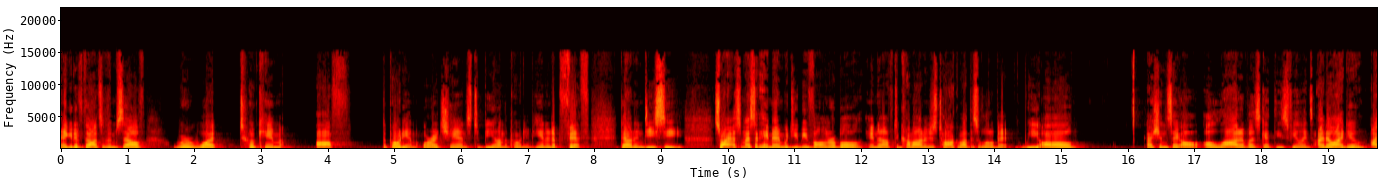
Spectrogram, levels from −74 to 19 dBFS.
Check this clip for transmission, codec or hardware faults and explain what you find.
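One fault runs through the entire recording: hard clipping. The louder peaks of the speech carry a brittle crackle. The signal was pushed roughly 5 dB beyond what one stage could pass, so under one percent of samples had their tops cut flat, and those squared-off peaks add high harmonics heard as crackle.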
